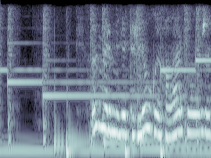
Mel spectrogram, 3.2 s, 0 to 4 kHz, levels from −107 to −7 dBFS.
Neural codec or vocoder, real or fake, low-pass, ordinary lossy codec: none; real; 3.6 kHz; AAC, 24 kbps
